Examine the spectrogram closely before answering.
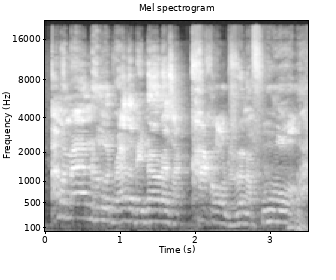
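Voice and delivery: lofty retort from a wounded husband; haughty mock toff voice; proud old husband. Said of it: "Sir Charles is like".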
